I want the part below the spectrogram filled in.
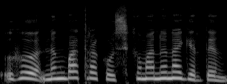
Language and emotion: Bodo, neutral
